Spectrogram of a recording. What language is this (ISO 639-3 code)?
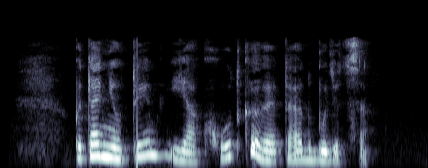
bel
